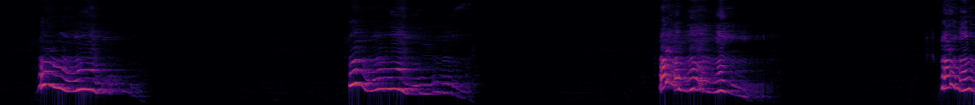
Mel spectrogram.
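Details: Siberian Husky howling in four drawn-out, harmonic bursts about four seconds apart. Each starts high and slides downward in a wavering, voice-like way, with silence between them.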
